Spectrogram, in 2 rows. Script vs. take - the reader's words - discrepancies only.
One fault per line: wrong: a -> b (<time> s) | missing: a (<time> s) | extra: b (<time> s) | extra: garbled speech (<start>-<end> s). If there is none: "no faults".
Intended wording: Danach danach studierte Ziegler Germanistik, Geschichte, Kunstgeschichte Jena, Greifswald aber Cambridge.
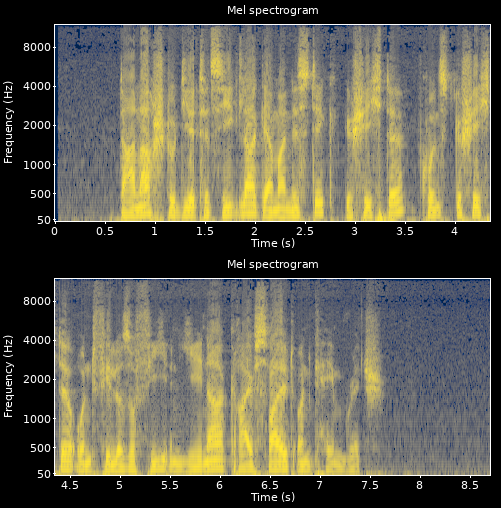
missing: danach (1.0 s)
extra: und Philosophie in (4.5 s)
wrong: aber -> und (6.7 s)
